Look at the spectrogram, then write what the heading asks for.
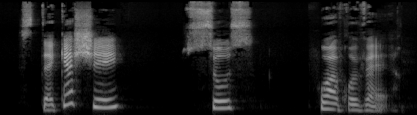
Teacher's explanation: you don't pronounce the T at the end of vert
